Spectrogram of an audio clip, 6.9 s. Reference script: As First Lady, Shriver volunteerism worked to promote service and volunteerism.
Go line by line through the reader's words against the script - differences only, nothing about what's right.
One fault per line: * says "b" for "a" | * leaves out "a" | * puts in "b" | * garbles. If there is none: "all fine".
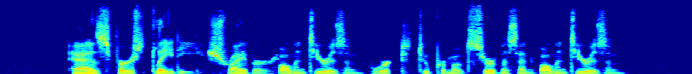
all fine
